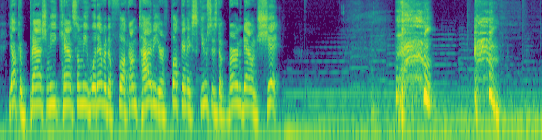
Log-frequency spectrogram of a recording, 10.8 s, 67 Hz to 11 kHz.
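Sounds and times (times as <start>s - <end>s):
speech: 0.2s - 5.6s
person coughing while taking a dab hit: 7.9s - 8.8s, 9.5s - 10.1s.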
